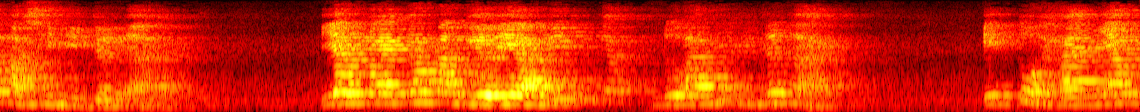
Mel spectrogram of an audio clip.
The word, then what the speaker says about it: Yahweh: Ya, bahasa Ibrani menyebut Tuhan, menyebut Allah itu pakai 4 huruf ini. YHWH, kepanjangan menyebut YHWH. Makanya pengucapannya diucapkan dengan bahasa Yahweh.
